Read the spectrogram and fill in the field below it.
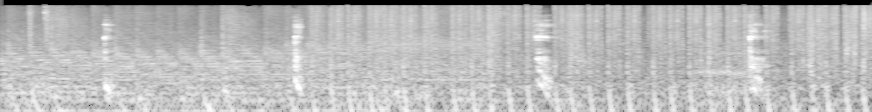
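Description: A pistol fires sharp single shots.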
